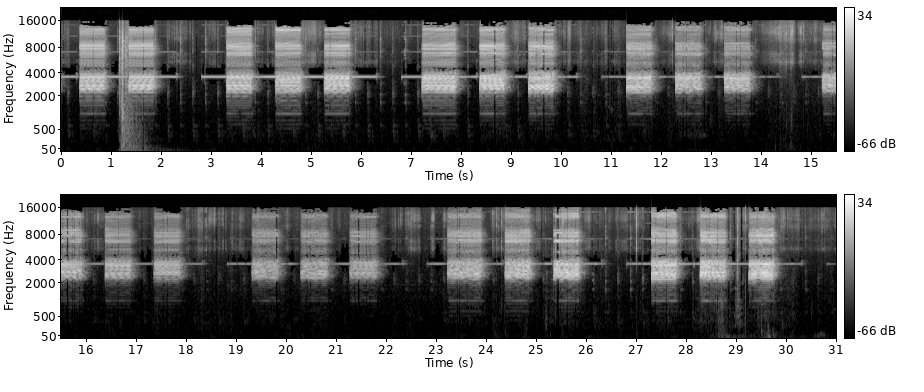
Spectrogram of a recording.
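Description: Fire alarm horns sounding the temporal-three evacuation signal: three short blasts, a pause, then three again, repeating about every four seconds, signalling the panel in alarm after a pull station was pulled. A heavy thump comes about a second in.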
